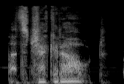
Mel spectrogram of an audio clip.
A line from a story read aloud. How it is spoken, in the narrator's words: he whispered with a grin on his face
